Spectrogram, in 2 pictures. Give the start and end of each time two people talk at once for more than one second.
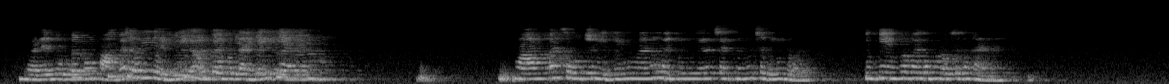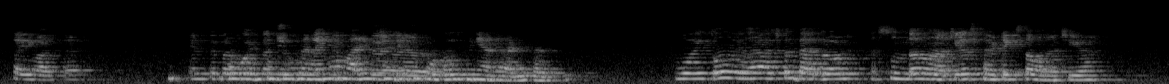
0.7-3.1, 13.9-16.0

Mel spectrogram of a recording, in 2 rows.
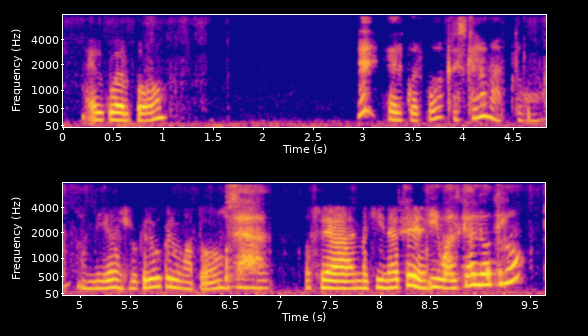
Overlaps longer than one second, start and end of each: none

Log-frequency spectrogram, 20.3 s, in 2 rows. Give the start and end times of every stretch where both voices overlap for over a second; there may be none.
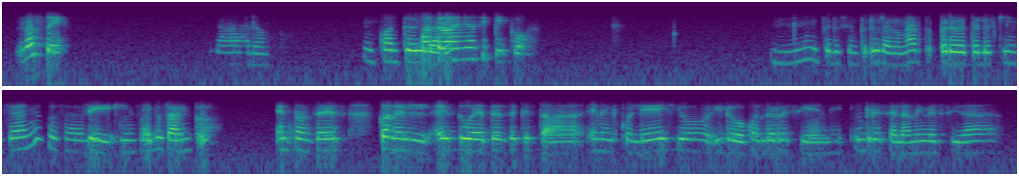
11.0-12.2

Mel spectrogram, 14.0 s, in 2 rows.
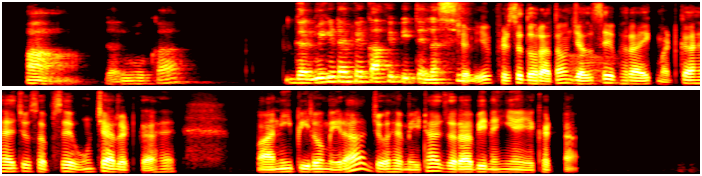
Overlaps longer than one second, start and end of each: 3.4-4.6

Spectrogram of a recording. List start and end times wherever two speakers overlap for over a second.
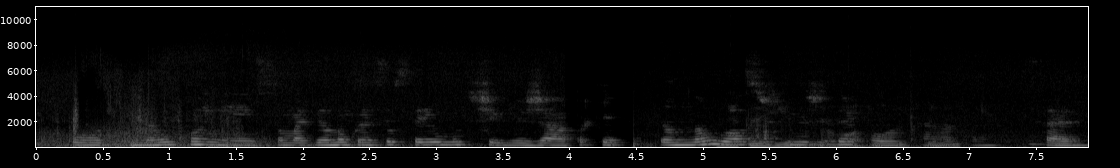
5.1-6.9

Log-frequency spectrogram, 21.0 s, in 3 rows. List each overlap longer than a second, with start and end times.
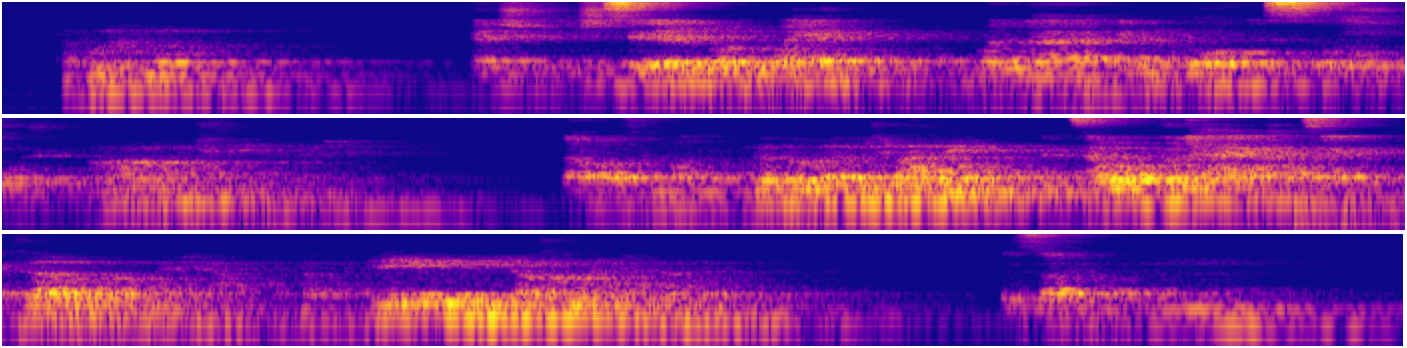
none

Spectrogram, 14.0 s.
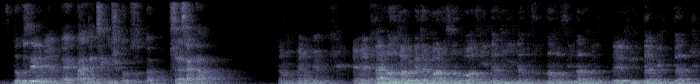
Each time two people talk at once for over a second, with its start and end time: none

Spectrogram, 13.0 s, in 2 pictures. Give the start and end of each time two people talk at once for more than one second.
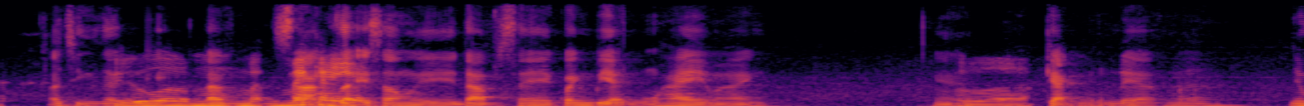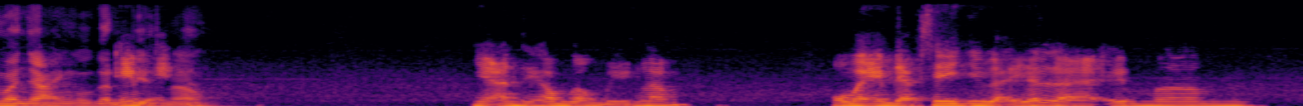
0.6-1.8

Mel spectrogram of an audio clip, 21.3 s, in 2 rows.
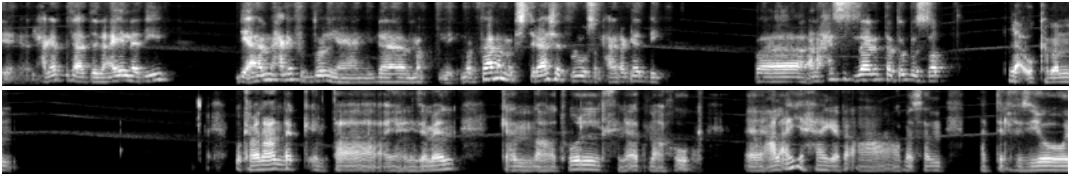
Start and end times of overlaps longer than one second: none

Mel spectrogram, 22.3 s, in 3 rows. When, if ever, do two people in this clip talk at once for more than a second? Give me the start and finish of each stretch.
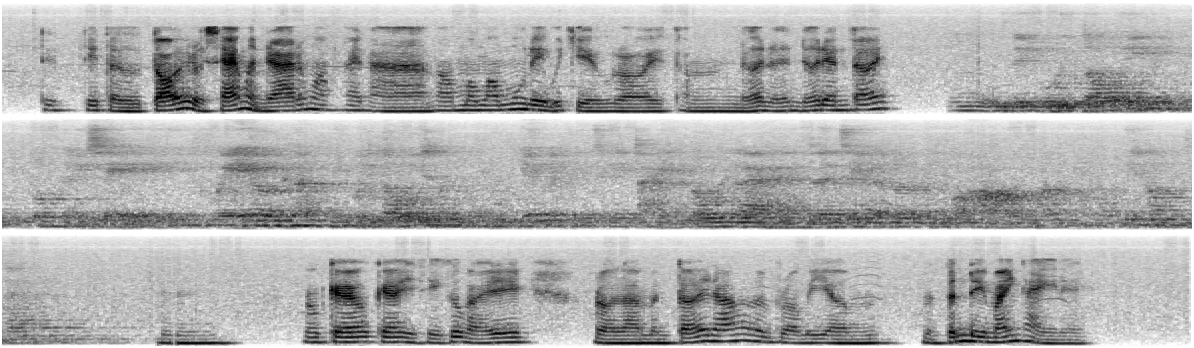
none

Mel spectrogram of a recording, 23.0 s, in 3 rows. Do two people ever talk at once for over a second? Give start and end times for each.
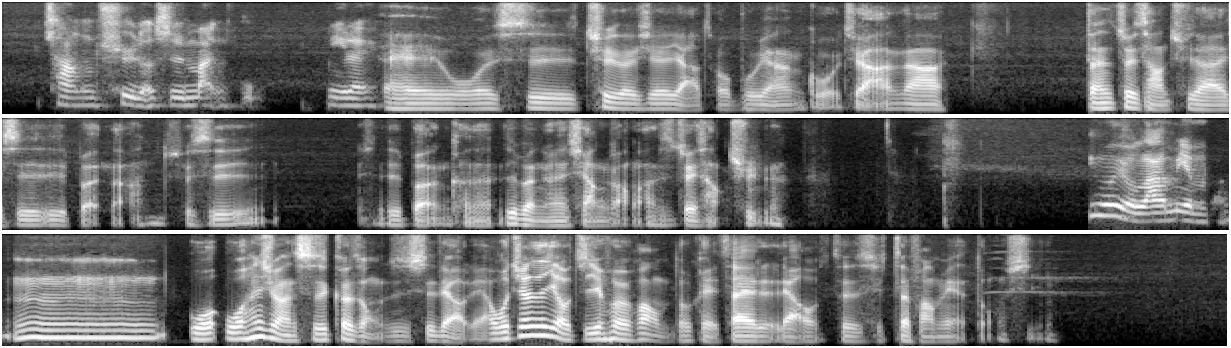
none

